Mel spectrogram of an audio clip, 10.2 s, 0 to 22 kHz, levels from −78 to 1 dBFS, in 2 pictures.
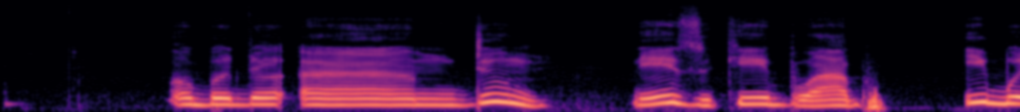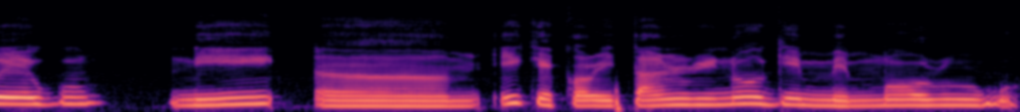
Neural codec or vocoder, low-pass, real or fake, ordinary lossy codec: codec, 44.1 kHz, 7.8 kbps, Pupu-Codec; 19.8 kHz; fake; none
